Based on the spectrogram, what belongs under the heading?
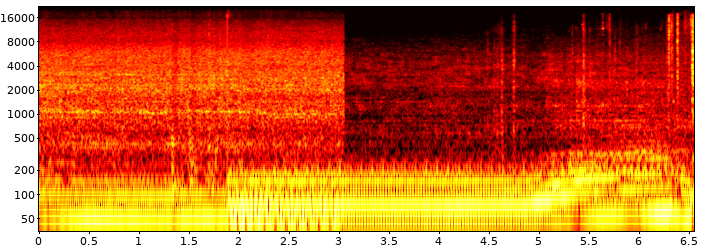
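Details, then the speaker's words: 2001 Toyota Camry 2.2L 4-cylinder, about 232,000 miles, after a complete manifold-back exhaust install with new resonator and muffler: starter churns, catches, deep even idle with no rasp or puffing leaks; normal idle. "Here we go. It's gonna sound so beautiful. This thing is just gonna be like, brrr."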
